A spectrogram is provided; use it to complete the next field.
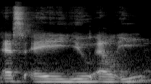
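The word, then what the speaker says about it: Saule: how to pronounce it s-a-u-l-e so like saw the name but saul yeah that start i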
